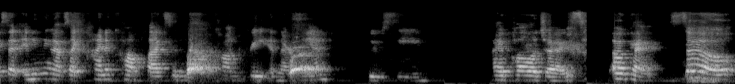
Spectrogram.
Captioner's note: dog barking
